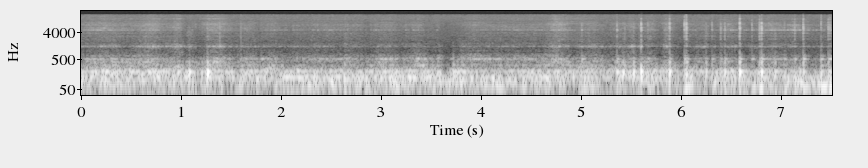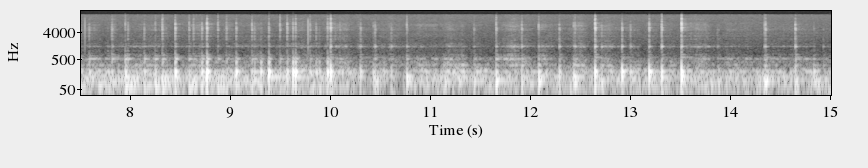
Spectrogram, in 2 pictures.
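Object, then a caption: Metal microphone body. Both hands tap and scratch the front of a hollow, black matte metal Blue Yeti microphone body with long nails and fingertips, near the logo and volume knob. A dense, low, rumbling patter of scratches fills the sound, centered around 200 Hz, with a faint steady tone near 1.4 kHz. After about six seconds, sharper, brighter taps and clicks stand out above it.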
